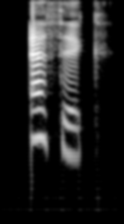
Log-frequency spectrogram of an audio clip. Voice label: "ethic", voice, english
